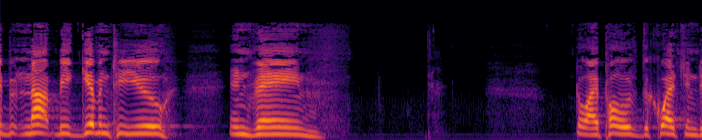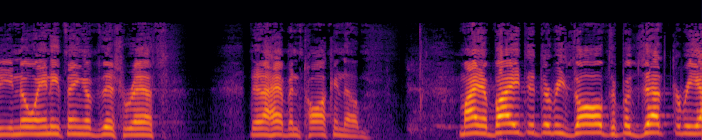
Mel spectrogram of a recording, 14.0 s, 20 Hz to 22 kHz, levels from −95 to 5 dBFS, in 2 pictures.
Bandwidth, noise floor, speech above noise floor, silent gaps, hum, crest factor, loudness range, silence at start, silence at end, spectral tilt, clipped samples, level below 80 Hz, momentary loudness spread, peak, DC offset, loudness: 11.5 kHz; -76 dBFS; 54 dB; none; none; 20 dB; 10 LU; 0 s; 0 s; -5 dB/octave; under 0.1%; -72 dBFS; 16 LU; -2 dBFS; under 0.1%; -22 LUFS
